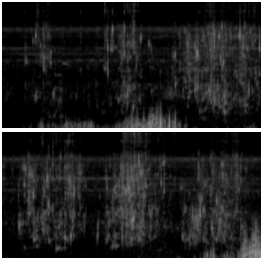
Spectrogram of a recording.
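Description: Shallow seawater splashing and sloshing in uneven surges. There are heavier low rushes about half a second in, around two seconds in and again near the end, with fainter trickling between them.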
